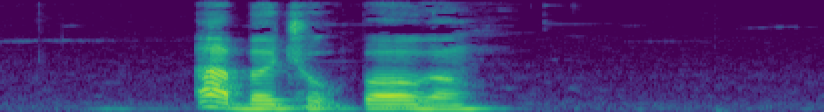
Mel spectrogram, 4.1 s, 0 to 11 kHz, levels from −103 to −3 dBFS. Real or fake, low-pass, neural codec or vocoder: real; 9.9 kHz; none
